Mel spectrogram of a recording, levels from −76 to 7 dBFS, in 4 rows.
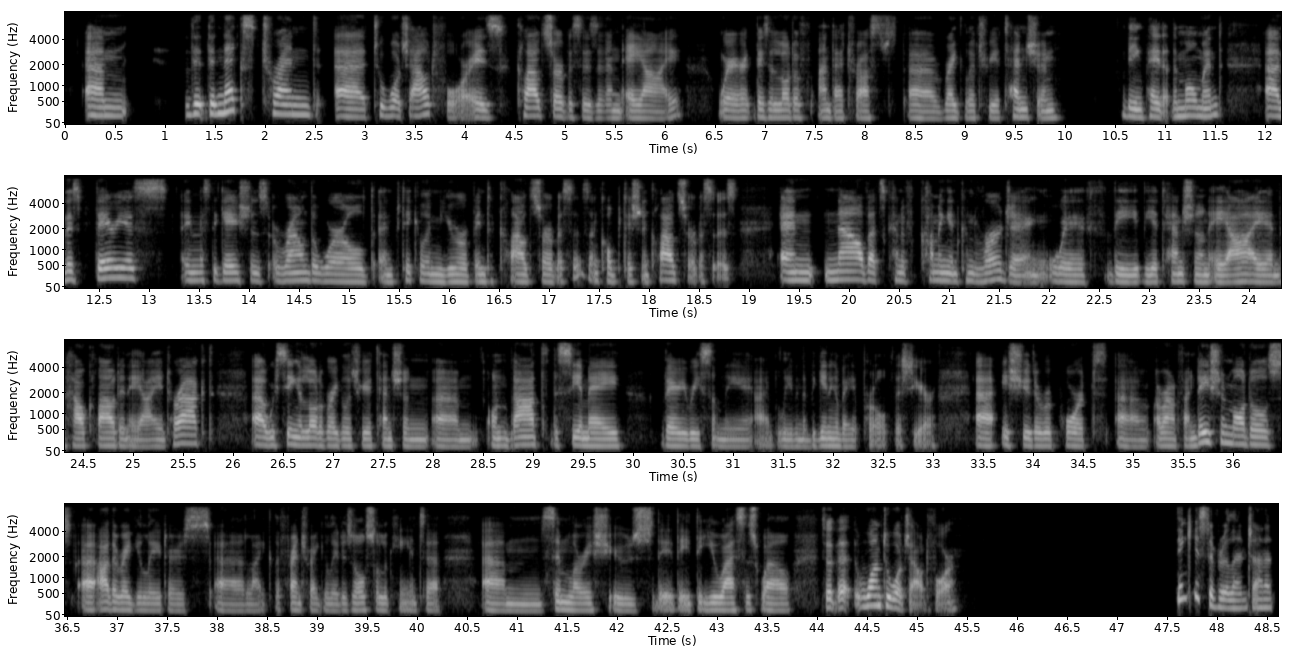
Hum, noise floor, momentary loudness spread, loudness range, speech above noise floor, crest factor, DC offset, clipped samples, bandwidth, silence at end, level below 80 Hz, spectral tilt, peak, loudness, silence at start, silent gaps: none; -80 dBFS; 10 LU; 4 LU; 54 dB; 18 dB; under 0.1%; under 0.1%; 7.6 kHz; 0.05 s; -72 dBFS; -4 dB/octave; -6 dBFS; -25 LUFS; 0.2 s; 1.13-1.18 s, 45.97-47.58 s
